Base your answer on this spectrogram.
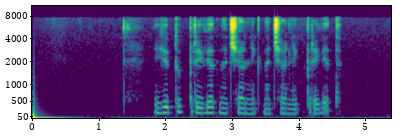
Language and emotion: Russian, neutral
